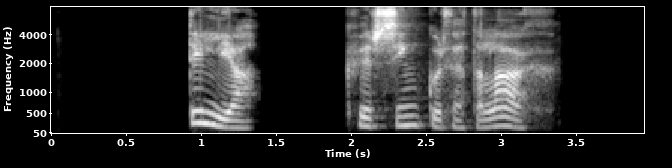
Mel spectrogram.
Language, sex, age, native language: Icelandic, female, 30-39, Icelandic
